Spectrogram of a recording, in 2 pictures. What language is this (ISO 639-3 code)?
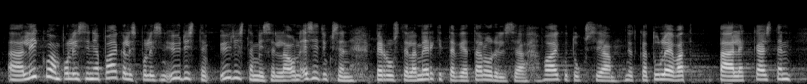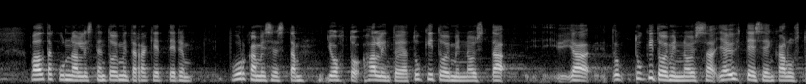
fin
